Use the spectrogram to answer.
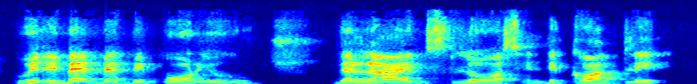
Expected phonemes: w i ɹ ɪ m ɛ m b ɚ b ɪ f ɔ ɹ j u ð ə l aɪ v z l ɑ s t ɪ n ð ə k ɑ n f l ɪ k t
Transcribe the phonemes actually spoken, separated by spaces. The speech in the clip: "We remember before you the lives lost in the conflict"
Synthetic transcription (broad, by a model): w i ɹ ɪ m ɛ m b ɚ b ɪ f ɔ ɹ j u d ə l aɪ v s l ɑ s ɪ n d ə k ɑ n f l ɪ k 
